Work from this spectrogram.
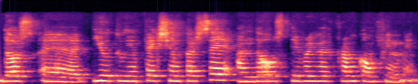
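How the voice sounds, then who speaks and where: Somewhat breathy and fairly high-pitched, a woman with a Spanish accent talks at a moderate pace in audible room echo. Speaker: nursing and physiotherapy researcher. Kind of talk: conference presentation. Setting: online conference. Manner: hesitant, with fillers.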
